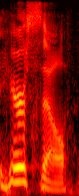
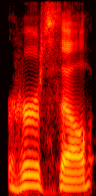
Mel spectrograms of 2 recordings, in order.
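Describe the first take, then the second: First: First syllable of "herself." sounds like English here; "herself" said as here-self. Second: First syllable of "herself," rhymes with fur; "herself" said as her. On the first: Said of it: "pronounced like the English word here". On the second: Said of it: "don't even know if I'm pronouncing". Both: Real, not acted.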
